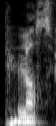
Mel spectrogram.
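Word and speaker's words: Ploß: Auf jeden Fall hat, hat der oh Gott, Ploss wieder ausgesprochen, obwohl er Plos geschrieben wird, wo er mhm.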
